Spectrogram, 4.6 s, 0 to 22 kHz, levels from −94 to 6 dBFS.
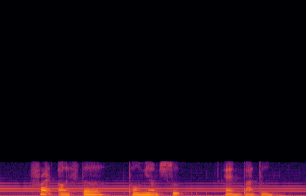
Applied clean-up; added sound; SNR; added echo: none; Brass instrument; 13 dB; none.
